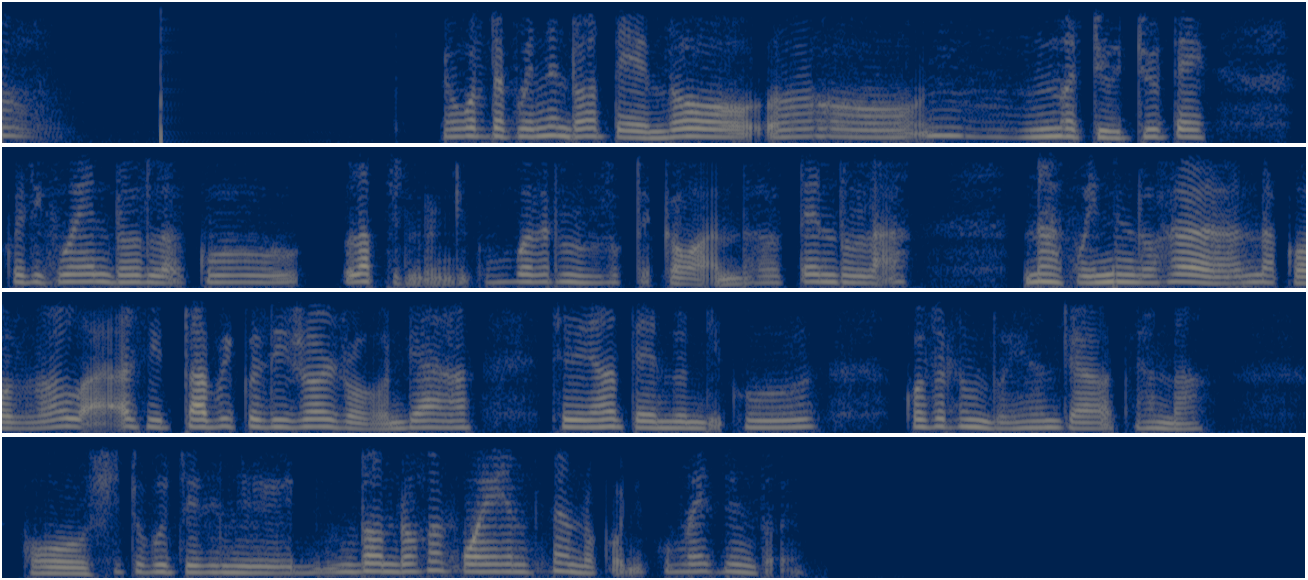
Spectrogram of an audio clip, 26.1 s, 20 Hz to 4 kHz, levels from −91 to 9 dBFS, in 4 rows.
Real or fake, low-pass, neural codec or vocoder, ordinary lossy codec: fake; 3.6 kHz; codec, 16 kHz, about 1 kbps, DyCAST, with the encoder's durations; Opus, 16 kbps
